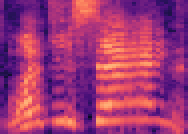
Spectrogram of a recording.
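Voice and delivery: high, puzzled squeak; mock confused woman. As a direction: play a confused old lady. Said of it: "if the woman goes".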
